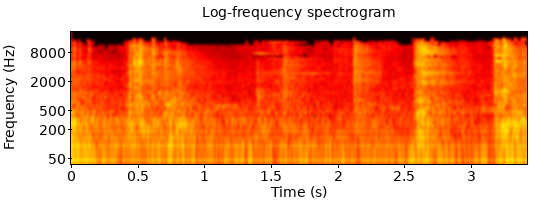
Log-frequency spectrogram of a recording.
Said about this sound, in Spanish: La doctora Salas saca de su bolsillo una llave y abre una puerta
